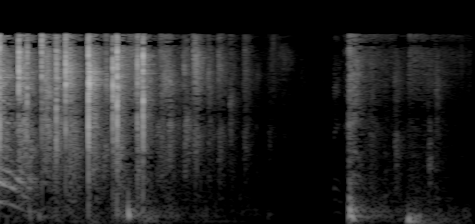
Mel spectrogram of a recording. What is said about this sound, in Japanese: 皆さん、もう一度拍手よろしく。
